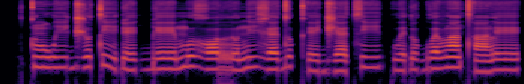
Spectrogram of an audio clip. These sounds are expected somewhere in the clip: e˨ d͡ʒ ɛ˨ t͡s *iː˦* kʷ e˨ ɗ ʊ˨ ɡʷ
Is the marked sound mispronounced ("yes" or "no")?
no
